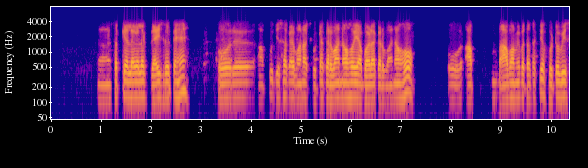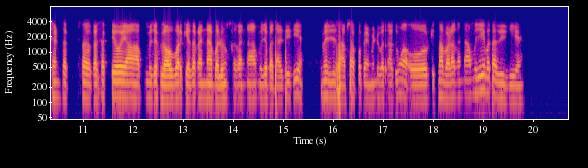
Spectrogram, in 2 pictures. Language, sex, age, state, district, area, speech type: Hindi, male, 30-45, Madhya Pradesh, Harda, urban, conversation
